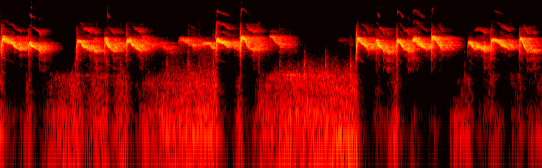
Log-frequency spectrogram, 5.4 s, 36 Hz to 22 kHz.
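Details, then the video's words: Songbird-hobby white-eye recorded 11 September 2022 in wet, changeable weather, delivering high, rapid twittering phrases broken by pauses filled with low background noise. "Mata Puteh T-Rex Buka Sing"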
